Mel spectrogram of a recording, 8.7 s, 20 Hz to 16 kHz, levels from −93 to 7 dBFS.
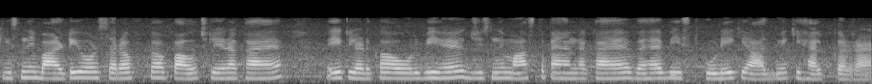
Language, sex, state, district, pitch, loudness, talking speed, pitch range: Hindi, female, Rajasthan, Bikaner, 205 Hz, -17 LUFS, 200 wpm, 200-215 Hz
